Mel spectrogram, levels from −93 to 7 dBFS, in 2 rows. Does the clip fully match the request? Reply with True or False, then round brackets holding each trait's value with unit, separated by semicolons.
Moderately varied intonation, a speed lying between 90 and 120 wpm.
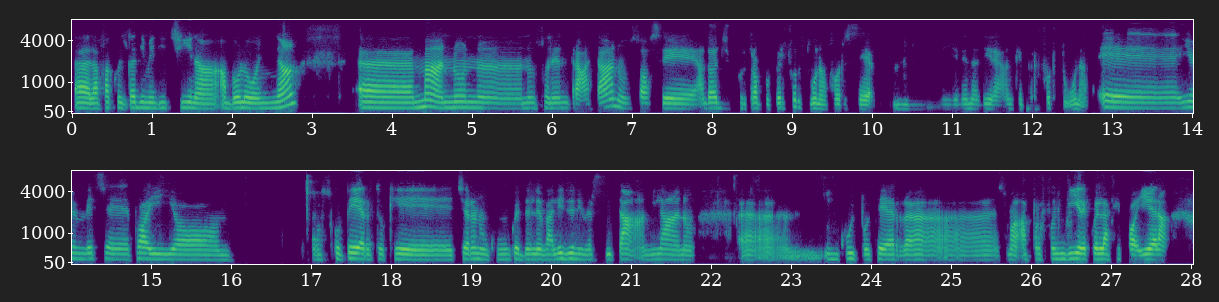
False (2.2 semitones; 115 wpm)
